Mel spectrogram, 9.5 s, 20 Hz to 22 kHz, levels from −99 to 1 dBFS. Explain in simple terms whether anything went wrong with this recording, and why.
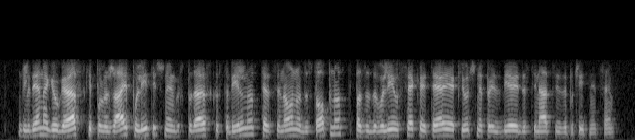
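Nothing went wrong here: listening through the whole recording, nothing stood out as a problem.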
